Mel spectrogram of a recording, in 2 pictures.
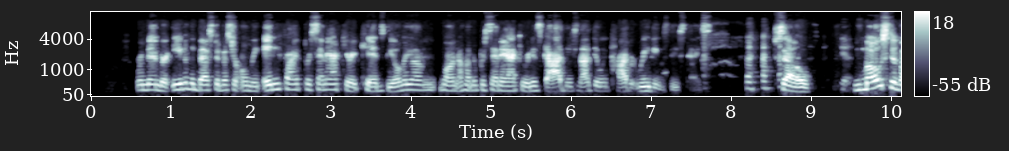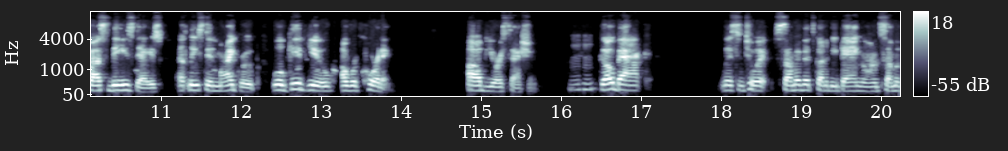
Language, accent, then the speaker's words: English; New York, United States; I am a New Yorker.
